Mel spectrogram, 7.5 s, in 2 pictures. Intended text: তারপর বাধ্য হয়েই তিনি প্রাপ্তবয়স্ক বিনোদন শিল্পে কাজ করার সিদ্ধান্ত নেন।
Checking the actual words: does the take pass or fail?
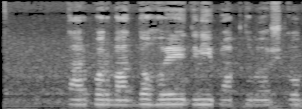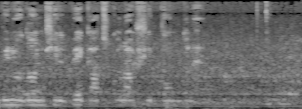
pass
